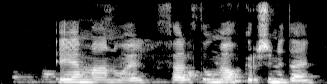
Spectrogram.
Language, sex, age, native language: Icelandic, female, 14, Icelandic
